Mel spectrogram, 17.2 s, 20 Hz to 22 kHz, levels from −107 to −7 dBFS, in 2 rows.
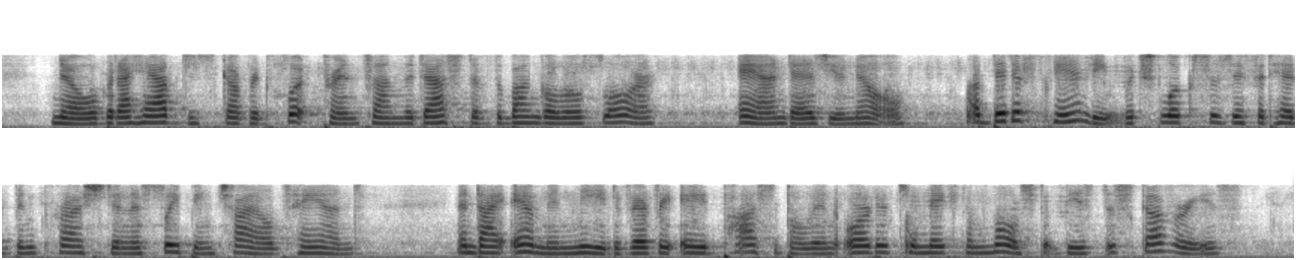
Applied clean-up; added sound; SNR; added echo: neural separator model SepFormer DNS4.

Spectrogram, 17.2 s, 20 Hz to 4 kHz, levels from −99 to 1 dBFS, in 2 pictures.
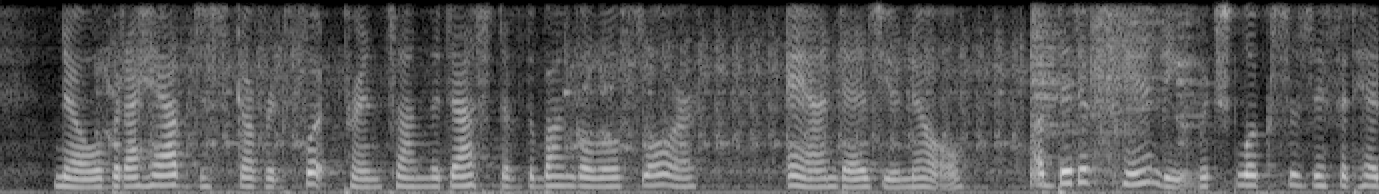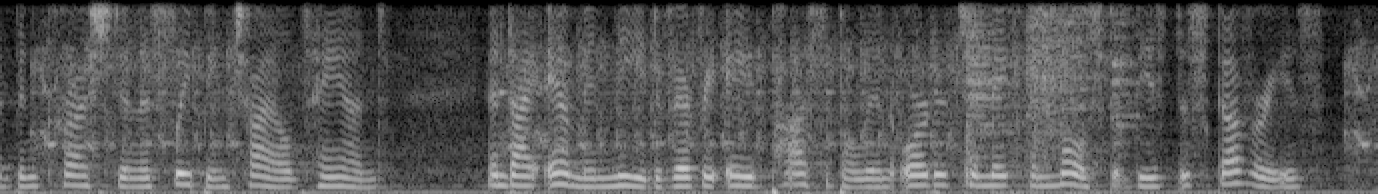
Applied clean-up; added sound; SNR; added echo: none; Glass / Engine / Car; 15 dB; reverberation time 1.0 s.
